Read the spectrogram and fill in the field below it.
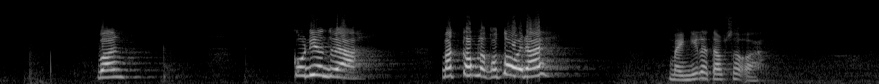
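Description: A young woman speaks tensely, close by.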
